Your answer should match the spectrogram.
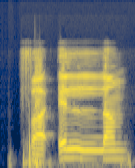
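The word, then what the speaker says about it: فإن لم: Fa illam, again I will repeat, lam has a shadda on it, noon has a sukoon on it. Shadda is more powerful than sukoon, that is why noon is silent.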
